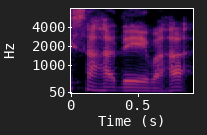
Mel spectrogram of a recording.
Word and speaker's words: Sahadeva: Pandaveshu panchamaha asti sahadeva. Accent is sahadeva, so he goes to the end nicely.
